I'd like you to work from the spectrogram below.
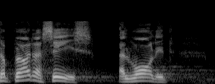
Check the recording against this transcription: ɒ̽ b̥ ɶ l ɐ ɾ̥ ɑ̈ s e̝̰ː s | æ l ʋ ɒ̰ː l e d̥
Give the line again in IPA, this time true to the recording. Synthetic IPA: ɒ̽ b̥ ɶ ɐ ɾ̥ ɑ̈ s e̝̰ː s | æ l ʋ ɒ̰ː l i d̥

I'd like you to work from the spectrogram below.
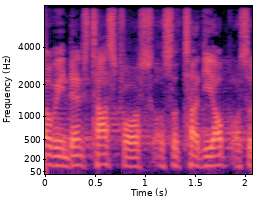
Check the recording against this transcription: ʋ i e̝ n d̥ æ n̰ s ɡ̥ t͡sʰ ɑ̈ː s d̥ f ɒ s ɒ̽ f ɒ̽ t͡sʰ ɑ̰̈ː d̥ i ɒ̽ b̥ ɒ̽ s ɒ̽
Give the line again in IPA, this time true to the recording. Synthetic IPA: ʋ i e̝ n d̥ æ n̰ s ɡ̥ t͡sʰ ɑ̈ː s ɡ̥ f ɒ s ɒ̽ s ɒ̽ t͡sʰ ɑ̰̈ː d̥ i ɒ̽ b̥ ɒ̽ s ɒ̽

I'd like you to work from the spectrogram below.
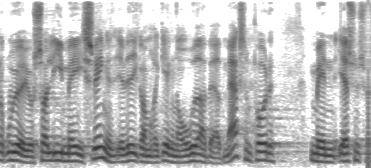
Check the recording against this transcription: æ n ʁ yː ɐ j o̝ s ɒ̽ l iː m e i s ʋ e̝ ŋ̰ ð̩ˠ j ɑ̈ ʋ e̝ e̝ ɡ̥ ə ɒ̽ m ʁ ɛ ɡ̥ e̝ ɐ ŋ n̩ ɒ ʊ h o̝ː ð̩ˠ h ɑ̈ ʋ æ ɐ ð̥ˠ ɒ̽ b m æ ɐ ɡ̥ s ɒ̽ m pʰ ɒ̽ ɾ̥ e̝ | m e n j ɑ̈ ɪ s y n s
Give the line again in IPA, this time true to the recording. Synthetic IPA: e n ʁ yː ɐ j o̝ s ɒ̽ l iː m e i s ʋ e̝ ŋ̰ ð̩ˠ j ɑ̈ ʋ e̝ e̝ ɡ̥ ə ɒ̽ m ʁ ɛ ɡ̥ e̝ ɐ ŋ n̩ ɒ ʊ h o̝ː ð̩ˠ h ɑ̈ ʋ æ ɐ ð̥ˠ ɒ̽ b m æ ɐ ɡ̥ s ɒ̽ m pʰ ɒ̽ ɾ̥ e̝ | m e n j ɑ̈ ɪ s y n s

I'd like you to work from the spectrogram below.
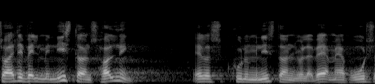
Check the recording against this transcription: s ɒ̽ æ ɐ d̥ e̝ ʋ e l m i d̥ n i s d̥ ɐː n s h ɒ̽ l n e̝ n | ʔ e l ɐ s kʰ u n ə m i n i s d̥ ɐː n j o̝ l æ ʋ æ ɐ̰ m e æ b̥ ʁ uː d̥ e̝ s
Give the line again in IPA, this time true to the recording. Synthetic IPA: s ɒ̽ æ ɐ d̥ e̝ ʋ e l m i n i s d̥ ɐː n s h ɒ̽ l n e̝ ŋ | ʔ e l ɐ s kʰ u n ə m i n i s d̥ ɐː n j o̝ l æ ʋ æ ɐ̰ m e æ b̥ ʁ uː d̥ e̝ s

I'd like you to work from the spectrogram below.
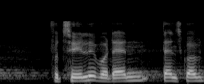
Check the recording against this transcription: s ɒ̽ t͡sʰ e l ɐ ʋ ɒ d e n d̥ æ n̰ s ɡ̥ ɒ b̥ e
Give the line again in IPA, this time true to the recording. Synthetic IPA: f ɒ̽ t͡sʰ e l ə ʋ ɒ d æ n d̥ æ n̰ s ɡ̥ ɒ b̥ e

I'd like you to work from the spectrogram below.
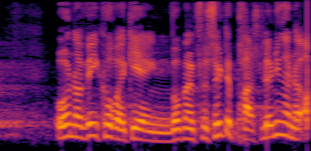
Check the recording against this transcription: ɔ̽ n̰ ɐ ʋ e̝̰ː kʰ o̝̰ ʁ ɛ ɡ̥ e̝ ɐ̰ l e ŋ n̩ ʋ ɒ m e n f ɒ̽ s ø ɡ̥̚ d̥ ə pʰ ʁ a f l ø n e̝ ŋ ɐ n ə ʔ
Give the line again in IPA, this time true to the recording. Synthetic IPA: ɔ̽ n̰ ɐ ʋ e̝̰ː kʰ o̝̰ ʁ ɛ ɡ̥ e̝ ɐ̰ e ŋ n̩ ʋ ɒ m æ n f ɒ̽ s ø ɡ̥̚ d̥ ə pʰ ʁ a s l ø n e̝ ŋ ɐ n ə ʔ

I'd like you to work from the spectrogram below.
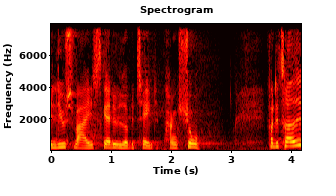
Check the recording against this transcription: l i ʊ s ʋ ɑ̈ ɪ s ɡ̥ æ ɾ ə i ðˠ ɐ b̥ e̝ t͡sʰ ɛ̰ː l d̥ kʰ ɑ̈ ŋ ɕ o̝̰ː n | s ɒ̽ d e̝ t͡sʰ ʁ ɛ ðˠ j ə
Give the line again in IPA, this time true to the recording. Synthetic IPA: l i ʊ s ʋ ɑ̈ ɪ s ɡ̥ æ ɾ ə y ðˠ ɐ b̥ e̝ t͡sʰ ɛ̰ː l d̥ pʰ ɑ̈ ŋ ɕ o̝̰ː n | f ɒ̽ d e̝ t͡sʰ ʁ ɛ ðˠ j ə

